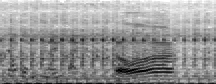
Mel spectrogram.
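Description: Engine of a paddy-field puddling tractor running steadily at a low speed, with an even, rapid clatter over its rumble.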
